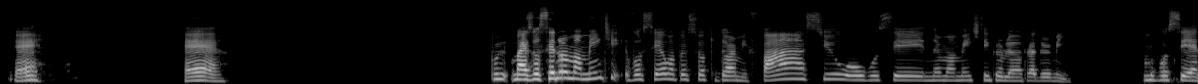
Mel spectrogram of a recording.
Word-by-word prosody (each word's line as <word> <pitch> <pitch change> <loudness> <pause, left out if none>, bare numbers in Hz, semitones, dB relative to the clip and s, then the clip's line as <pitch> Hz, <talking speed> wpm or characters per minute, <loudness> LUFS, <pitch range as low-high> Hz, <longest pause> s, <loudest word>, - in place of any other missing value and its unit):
É. 195 +4 +2 1.4
É? 170 -4 +3 2.7
Por 245 -1 +1
mas 230 -1 +9
você 245 +3 +8
normalmente 280 +1 +2
você 225 +2 -4
é 245 - 0
uma 240 -2 -3
pessoa 225 -1 -7
que 205 - -22
dorme 195 -3 -3
fácil? 245 - -1
Ou 205 -1 -1
você 195 -1 -6
normalmente 190 +1 -10
tem 200 - -7
problema 175 -3 -6
para 175 0 -4
dormir? 160 -6 -11 0.7
Como 200 0 -5
você 200 0 -2
é? - - -6
200 Hz, 115 wpm, -27 LUFS, 190-240 Hz, 2.7 s, mas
